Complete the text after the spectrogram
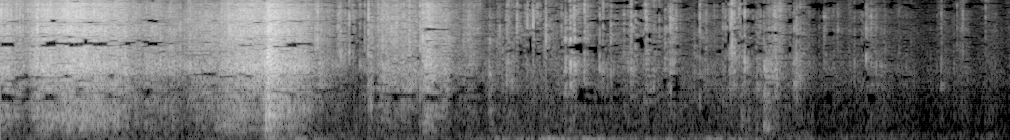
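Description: Clothes and plastic wrapping rustle close by.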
